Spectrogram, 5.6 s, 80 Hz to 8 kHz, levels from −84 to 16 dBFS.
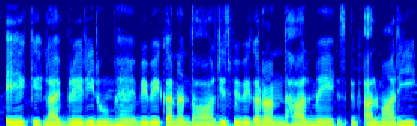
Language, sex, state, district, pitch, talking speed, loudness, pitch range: Hindi, male, West Bengal, Purulia, 175 Hz, 95 wpm, -25 LUFS, 170-180 Hz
